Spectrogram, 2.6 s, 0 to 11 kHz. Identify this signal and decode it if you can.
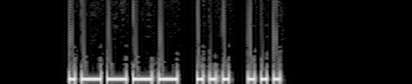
Morse code, heard as a keyed tone, about 30 wpm, 700 Hz. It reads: 1SS
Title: Three Challenging Letter-Number Combinations 30wpm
